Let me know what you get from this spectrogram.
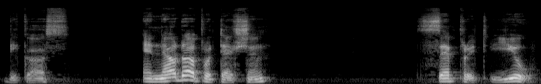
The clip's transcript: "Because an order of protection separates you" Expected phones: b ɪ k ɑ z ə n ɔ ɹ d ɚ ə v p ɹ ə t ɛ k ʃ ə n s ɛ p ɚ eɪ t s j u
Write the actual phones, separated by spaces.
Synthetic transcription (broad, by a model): b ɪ k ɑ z ə n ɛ l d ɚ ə p ɹ ə t ɛ k ʃ ə n s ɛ p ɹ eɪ t j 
